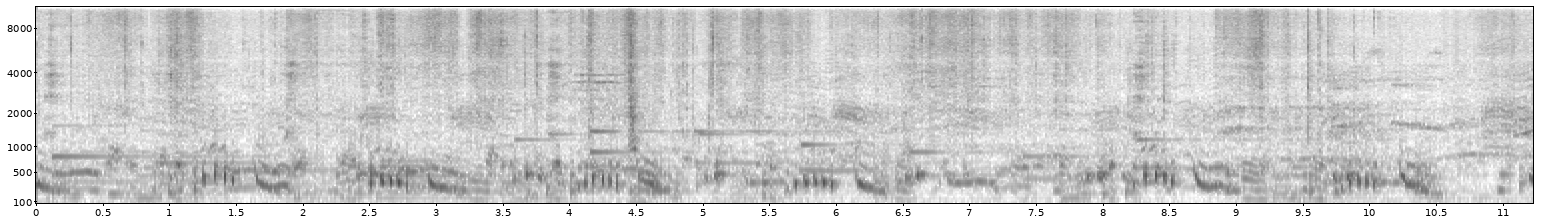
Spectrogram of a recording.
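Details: A long sequence of bubbling, downward-sliding pigeon coos from male and female birds, phrases repeating rhythmically about every one to two seconds.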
